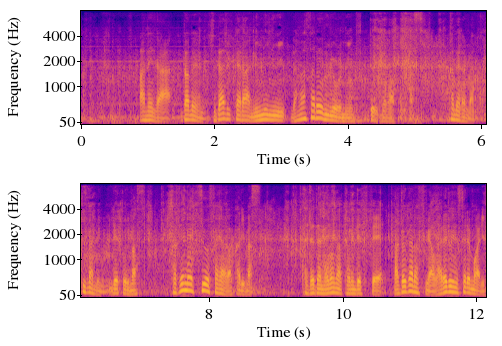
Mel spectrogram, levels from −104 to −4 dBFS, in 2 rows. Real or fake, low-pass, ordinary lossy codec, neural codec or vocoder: fake; none; none; codec, 16 kHz, 2 kbps, FunCodec, trained on LibriTTS, 25 frames a second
